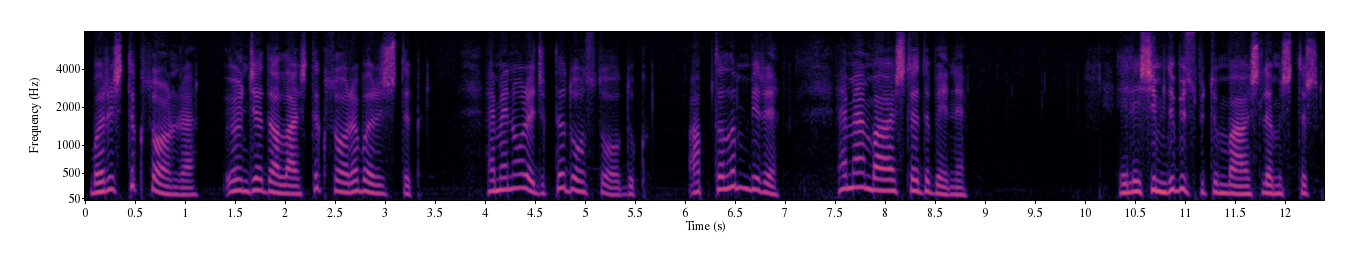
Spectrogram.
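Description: A man voicing a reckless, excitable young man who talks brashly in an audiobook reading. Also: on the high side, slow, no room sound. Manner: impulsive, brash. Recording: dull dry recording.

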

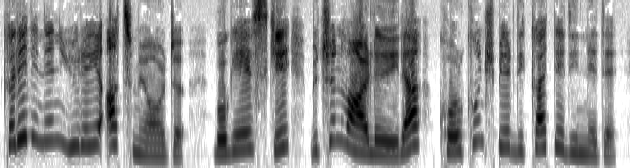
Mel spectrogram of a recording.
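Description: High, lively woman reading a novel. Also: normal speed, no echo. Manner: expressive, dramatic reading. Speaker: narrator. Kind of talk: audiobook narration of a novel.

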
